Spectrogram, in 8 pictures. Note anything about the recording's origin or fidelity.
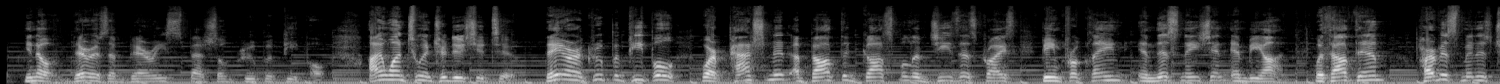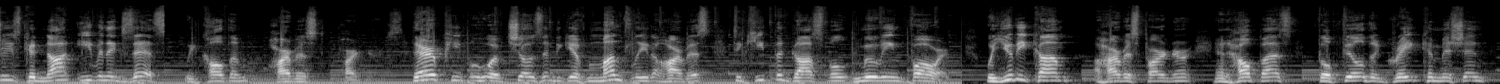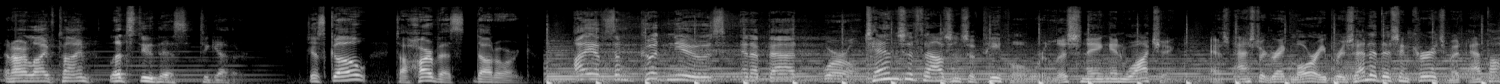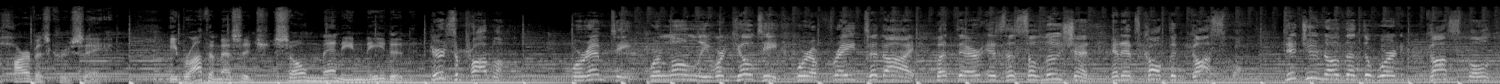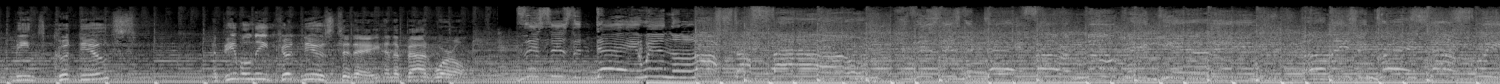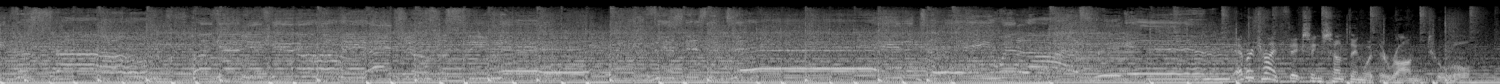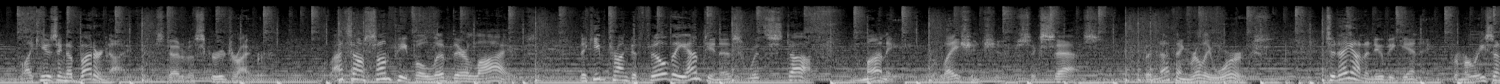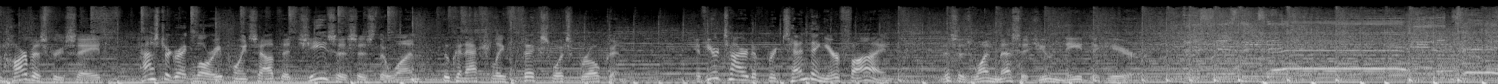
from a recent Harvest Crusade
